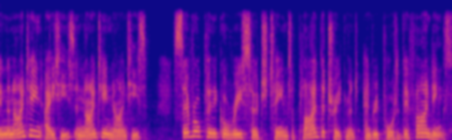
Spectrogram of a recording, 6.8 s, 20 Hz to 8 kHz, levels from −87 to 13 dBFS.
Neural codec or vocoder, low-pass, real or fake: vocoder, 44.1 kHz, 128 mel bands, Pupu-Vocoder; 7.2 kHz; fake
